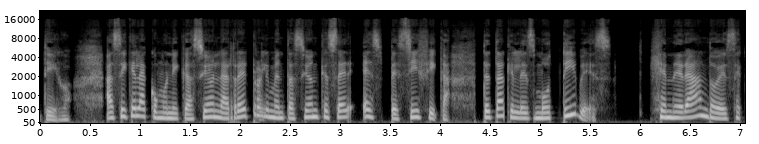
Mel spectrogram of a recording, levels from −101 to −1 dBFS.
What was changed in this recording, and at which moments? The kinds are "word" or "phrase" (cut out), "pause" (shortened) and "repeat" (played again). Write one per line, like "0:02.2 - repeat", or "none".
0:02.8 - word
0:04.6 - word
